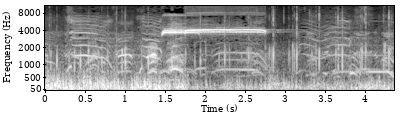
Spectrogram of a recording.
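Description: A referee's whistle blown once, a single steady high blast of a little over a second starting about one and a half seconds in, blowing the play dead after a tackle. Voices from players and the sideline shout over it.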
